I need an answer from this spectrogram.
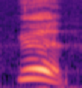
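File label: "yuan", Mandarin Chinese, tone 4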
